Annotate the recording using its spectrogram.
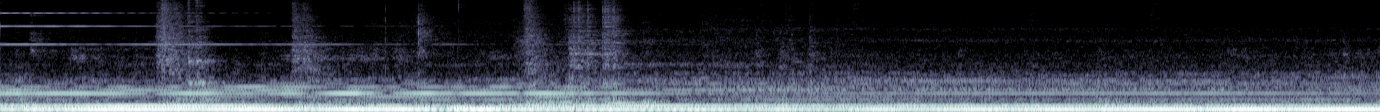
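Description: The hydraulic pump motor of a Dover Oildraulic elevator hums steadily as the car travels, heard from inside the cab. An elevator chime rings just before the start and fades out over the first three seconds or so, and a few light clicks sound in the first half.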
